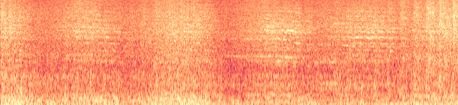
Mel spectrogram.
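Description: Freight cars of a mixed freight train rolling past close by: a steady noise of steel wheels running on the rails.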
